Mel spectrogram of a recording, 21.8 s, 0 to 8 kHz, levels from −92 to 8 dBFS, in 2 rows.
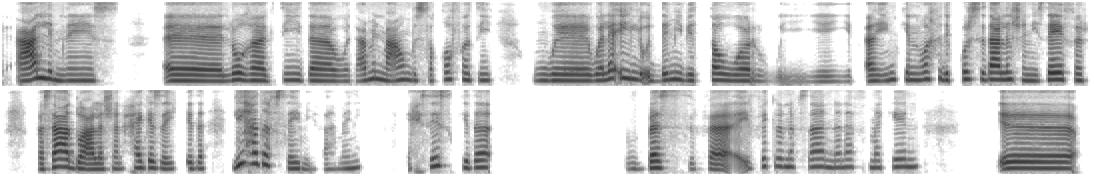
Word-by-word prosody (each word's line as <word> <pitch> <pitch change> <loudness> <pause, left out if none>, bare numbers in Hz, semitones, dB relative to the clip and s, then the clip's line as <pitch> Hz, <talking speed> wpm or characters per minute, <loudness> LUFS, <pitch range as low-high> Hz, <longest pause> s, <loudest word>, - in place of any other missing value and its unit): أعلِّم 265 +5 +7
ناس 210 0 -6 0.4
آآ، 205 -1 +3
لغة 220 0 +3
جديدة 210 -1 -1
وأتعامل 200 +7 -3
معاهم 235 0 +1
بالثقافة 235 +3 -6
دي، 220 -1 -8 0.4
و 215 0 -4 0.3
وألاقي 270 +8 +1
اللي 255 -4 -1
قدّامي 225 +5 -2
بيتطور، 210 -2 -1
ويبقى 180 - -7
يمكن 235 +2 -4
واخد 260 0 -2
الCourse 255 +3 -3
ده 250 - +6
علشان 245 -3 +3
يسافر، 225 +1 +2 0.4
فاساعدُه 220 +2 +6
علشان 195 +2 +2
حاجة 235 +2 -1
زي 205 -3 -4
كده، 210 0 -5 0.3
ليه 350 +6 +4
هدف 360 -4 +2
سامي 205 - -5
فاهماني، 205 +5 -10 0.5
إحساس 305 +3 -3
كده 245 +1 0 1.4
بس 215 +3 -1
فالفكرة 215 +9 -2
نفسها 270 0 -4
إن 250 -2 -6
أنا 260 +2 -7
في 260 -1 -15
مكان 265 +3 -7 0.8
آآ، 220 0 +4
220 Hz, 110 wpm, -21 LUFS, 205-245 Hz, 1.4 s, أعلِّم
